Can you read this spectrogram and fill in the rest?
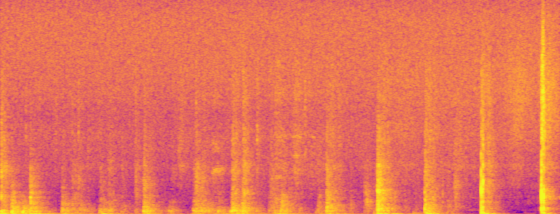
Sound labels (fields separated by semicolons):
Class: footsteps; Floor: wooden floor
